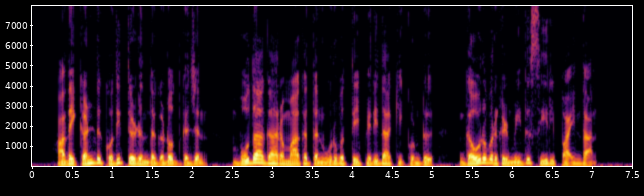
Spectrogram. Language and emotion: Tamil, neutral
